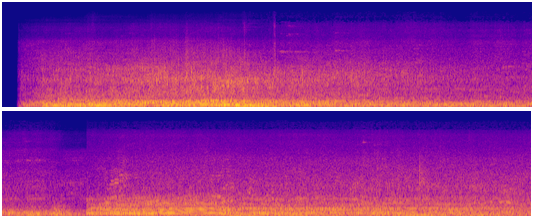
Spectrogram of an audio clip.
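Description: City street ambience: traffic noise from passing cars. About twelve seconds in it changes abruptly to a busier scene where the murmur of people's voices mixes with the traffic.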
